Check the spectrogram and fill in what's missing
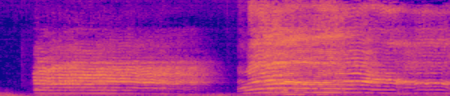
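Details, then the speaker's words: Infant crying: two loud, high-pitched cry bursts with a harsh, grating, rough-edged, distorted quality, played as an example of an unpleasant distorted sound. "so if you pay attention to this baby crying you'll hear that it's"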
